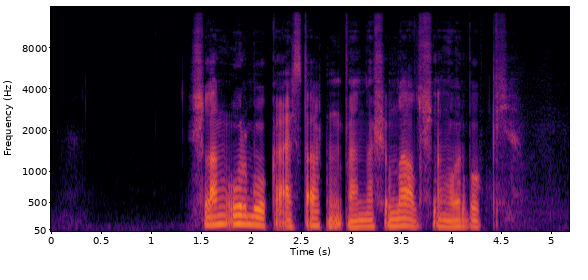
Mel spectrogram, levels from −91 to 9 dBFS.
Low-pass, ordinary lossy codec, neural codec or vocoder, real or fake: 14.4 kHz; none; codec, 44.1 kHz, 3.4 kbps, Pupu-Codec; fake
